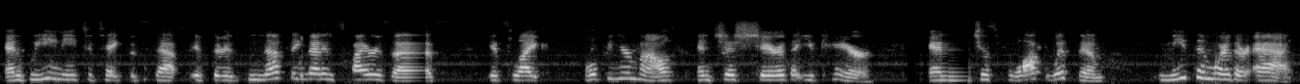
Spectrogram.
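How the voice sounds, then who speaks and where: A woman's voice: medium pitch, slow. An older woman sharing an emotional message with her team, tender and pleading. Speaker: guest speaker on a team call. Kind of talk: heartfelt personal sharing. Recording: dull lo-fi line with faint hum.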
